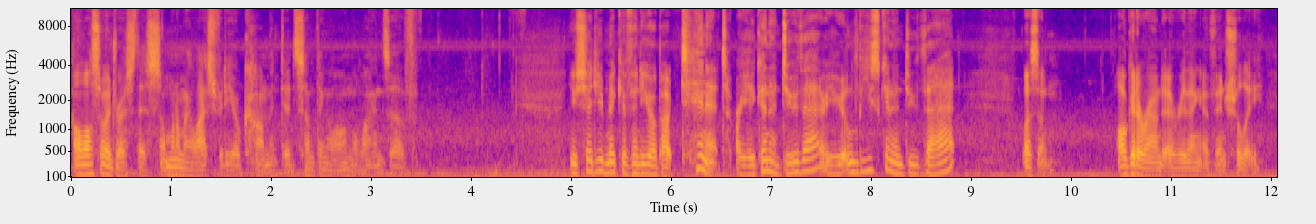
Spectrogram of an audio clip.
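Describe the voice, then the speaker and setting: A soft-spoken man talks at a very fast pace and a medium pitch, with vocal fry. His pitch swings very widely, and he leaves long, frequent pauses. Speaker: YouTuber. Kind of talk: casual vlog monologue. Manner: quiet, soft-spoken.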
